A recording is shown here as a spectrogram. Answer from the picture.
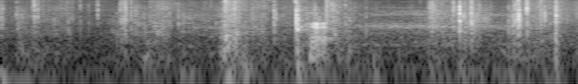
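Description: Plastic packaging of self-adhesive laminating sheets crinkling as it is handled, in a few scattered crackles, mostly in the second half.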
